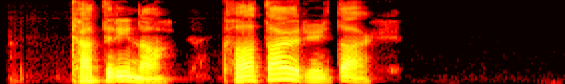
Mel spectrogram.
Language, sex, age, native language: Icelandic, male, 20-29, Icelandic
